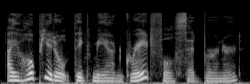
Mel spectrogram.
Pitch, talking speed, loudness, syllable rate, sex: 170 Hz, 215 wpm, -19 LUFS, 5.5 syllables/s, female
